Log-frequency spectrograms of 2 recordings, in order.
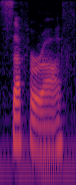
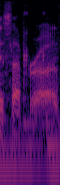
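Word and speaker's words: Sephiroth: Yeah, I think I think this is actually a pronunciation that is acceptable. Really? Sepharoth. Yeah, I think there Sepharat, but some people just say Sephro.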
